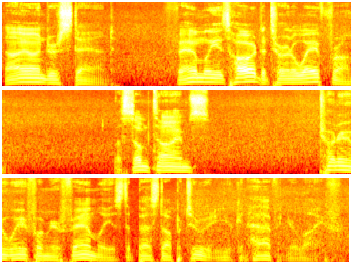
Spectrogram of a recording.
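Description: A kindly, self-assured young pirate played by a man speaks low and unhurried in an ASMR audio roleplay. He is soft-spoken and reassuring, with a faint hiss behind him. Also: expressive. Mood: earnest.

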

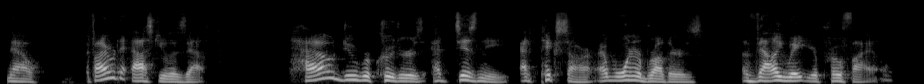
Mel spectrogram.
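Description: Man, career workshop presenter on a webcam, lively pitch, mellow tone, upbeat and encouraging. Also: unhurried. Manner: upbeat, encouraging, asks questions. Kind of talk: live webinar presentation. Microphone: webcam on a video call.

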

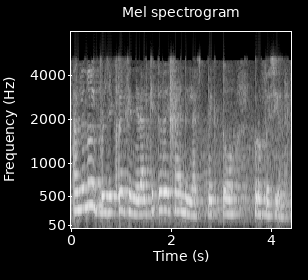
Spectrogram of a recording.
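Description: A woman's voice: fairly high pitch, normal speed. A woman with a Mexican accent presenting and asking questions as an interviewer. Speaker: interviewer and reporter. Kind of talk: interview questions and scripted introductions. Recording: echoey, muffled, faint noise.

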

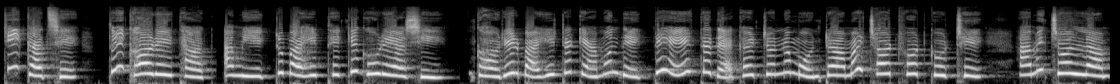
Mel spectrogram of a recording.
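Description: Little girl duckling, extremely high voice, childlike, headstrong, pouty, naive cartoon character. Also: animated, a little slow. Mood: eager, coaxing. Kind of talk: animated fairy-tale voice acting.

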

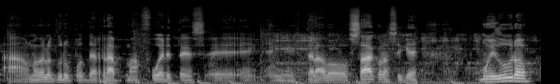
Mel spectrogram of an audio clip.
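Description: A man's voice: fairly low pitch, steady tone, moderate pace, creaky, a bit bright, faint music behind. A young man hosting an interview with upbeat, friendly, slang-laced talk. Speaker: host. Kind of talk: casual interview. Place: home studio with shelves.

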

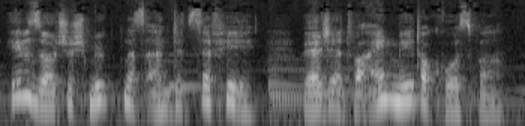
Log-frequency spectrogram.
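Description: Male storyteller for fantasy audio drama, lightly high register, lively melody, soft music bed. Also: a little fast. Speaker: narrator.

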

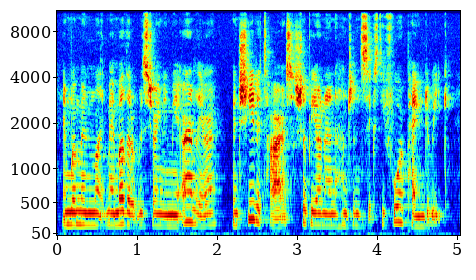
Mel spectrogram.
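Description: A woman in her thirties speaking pointedly and deliberately to camera in a living room. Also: lowish voice, fairly even intonation, darkish tone.

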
